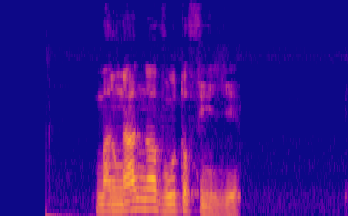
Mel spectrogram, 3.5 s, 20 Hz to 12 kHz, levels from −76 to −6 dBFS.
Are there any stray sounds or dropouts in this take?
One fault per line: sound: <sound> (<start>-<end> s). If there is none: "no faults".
no faults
